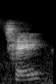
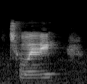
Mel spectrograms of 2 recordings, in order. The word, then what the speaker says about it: Choi: It's Che in Korean. She's Korean American, or if she goes by the Americanized way of Choi.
